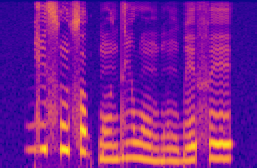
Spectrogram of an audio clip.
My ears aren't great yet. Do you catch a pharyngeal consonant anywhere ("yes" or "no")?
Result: no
